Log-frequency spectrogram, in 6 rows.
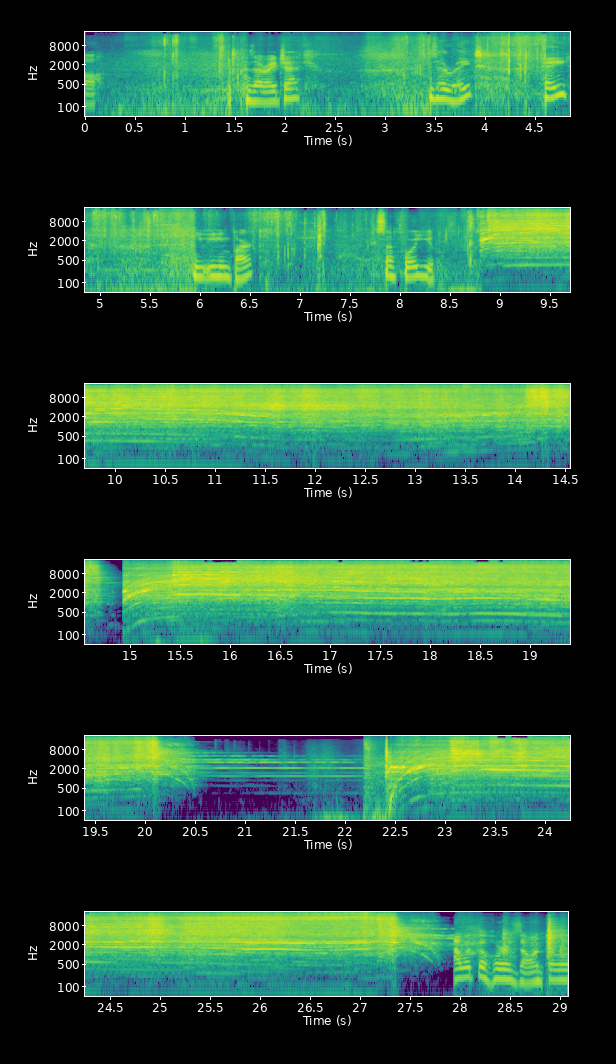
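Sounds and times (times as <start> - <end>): power saw cutting wood: 8.8 - 20.6, 22.2 - 29.0.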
